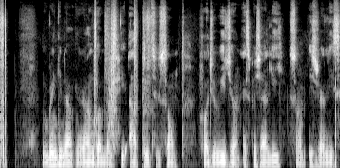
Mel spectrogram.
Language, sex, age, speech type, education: Nigerian Pidgin, male, 15-29, spontaneous, tertiary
